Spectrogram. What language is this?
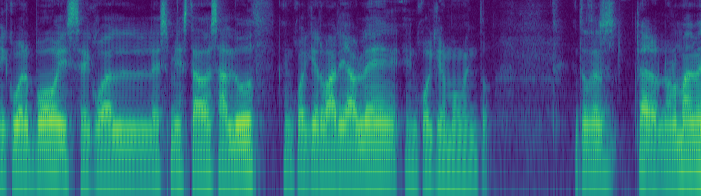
Spanish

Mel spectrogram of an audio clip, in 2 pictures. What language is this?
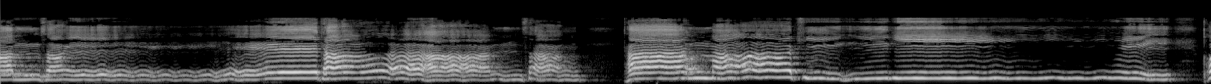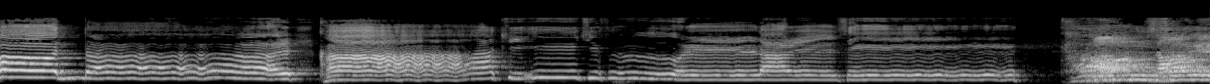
Korean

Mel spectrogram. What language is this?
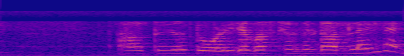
Odia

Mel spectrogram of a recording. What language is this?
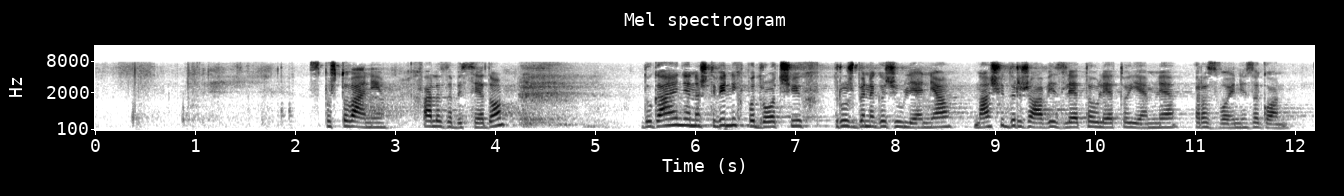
Slovenian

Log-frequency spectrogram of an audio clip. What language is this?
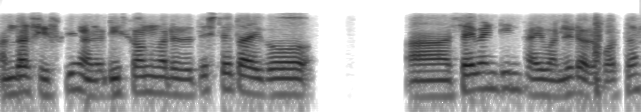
Nepali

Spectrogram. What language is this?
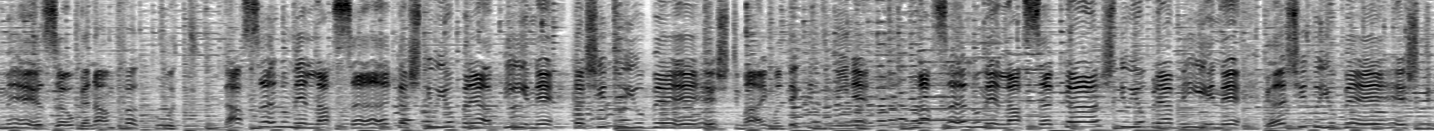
Romanian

